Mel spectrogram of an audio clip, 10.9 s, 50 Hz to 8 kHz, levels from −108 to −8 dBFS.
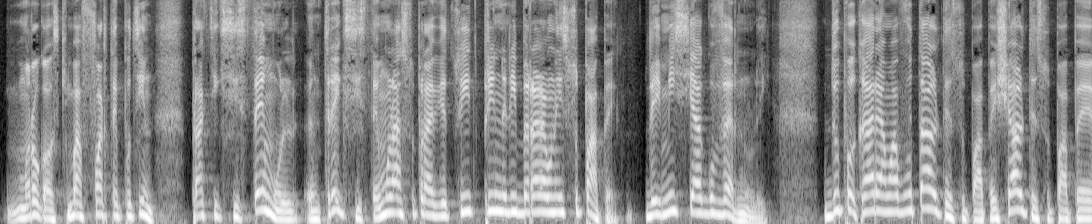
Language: Romanian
